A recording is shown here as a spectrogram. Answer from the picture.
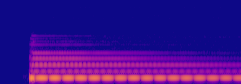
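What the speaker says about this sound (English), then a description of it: "So the sound of two notes a quarter tone apart is this." A single keyboard chord of two notes a quarter tone apart sounds and sustains, its tone pulsing with a steady, regular wavering beat as it slowly fades.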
